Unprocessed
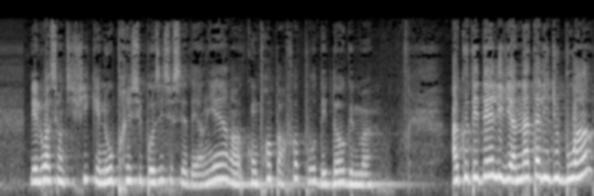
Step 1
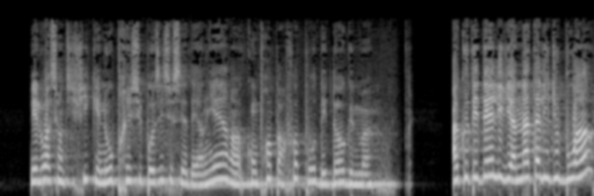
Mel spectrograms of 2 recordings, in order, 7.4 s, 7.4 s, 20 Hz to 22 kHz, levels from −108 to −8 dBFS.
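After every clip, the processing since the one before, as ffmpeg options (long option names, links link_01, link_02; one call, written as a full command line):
ffmpeg -i in.wav -filter_complex "[0:a]agate=range=-42dB:threshold=-41dB:ratio=16:detection=peak,acrossover=split=990[link_01][link_02];[link_01]acompressor=threshold=-30dB:ratio=6[link_03];[link_03][link_02]amix=inputs=2:normalize=0" out.wav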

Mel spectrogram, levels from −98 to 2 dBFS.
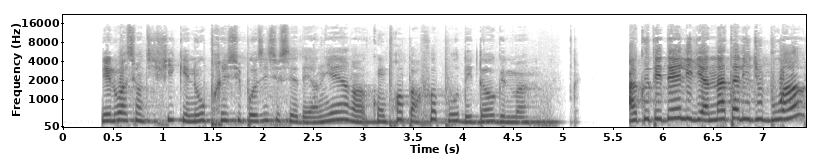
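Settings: ffmpeg -i in.wav -af "highshelf=frequency=11000:gain=-5" out.wav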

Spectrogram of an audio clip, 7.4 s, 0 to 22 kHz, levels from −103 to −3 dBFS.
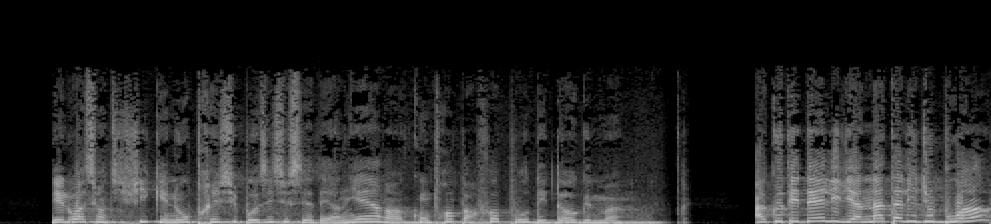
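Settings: ffmpeg -i in.wav -af "acompressor=threshold=-27dB:ratio=6" out.wav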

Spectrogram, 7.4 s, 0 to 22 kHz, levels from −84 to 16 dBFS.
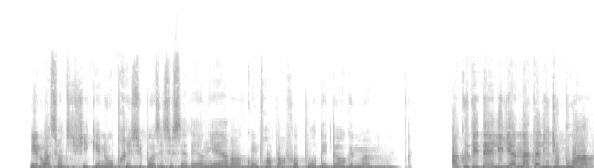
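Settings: ffmpeg -i in.wav -af "aeval=exprs='(tanh(11.2*val(0)+0.3)-tanh(0.3))/11.2':channel_layout=same,volume=-5.5dB" out.wav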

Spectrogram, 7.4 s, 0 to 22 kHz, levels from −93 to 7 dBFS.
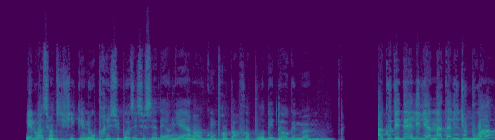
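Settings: ffmpeg -i in.wav -af "flanger=delay=0.9:depth=3.4:regen=42:speed=1.9:shape=sinusoidal,volume=4dB" out.wav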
